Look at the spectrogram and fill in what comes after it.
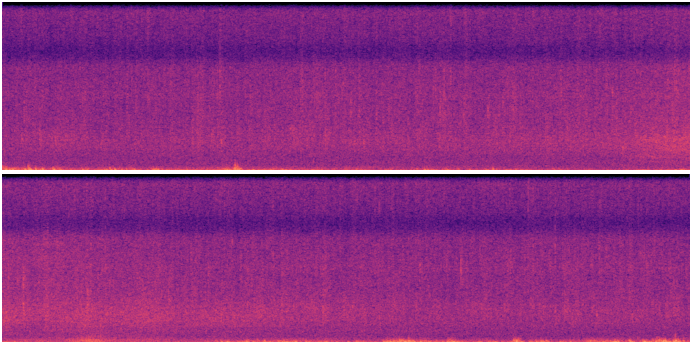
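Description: Steady rain falling on a garden and brick walk, a continuous hiss that grows heavier about halfway through. Low rumbling comes and goes near the start and again over the last few seconds.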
